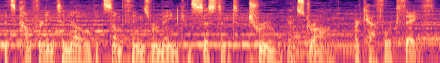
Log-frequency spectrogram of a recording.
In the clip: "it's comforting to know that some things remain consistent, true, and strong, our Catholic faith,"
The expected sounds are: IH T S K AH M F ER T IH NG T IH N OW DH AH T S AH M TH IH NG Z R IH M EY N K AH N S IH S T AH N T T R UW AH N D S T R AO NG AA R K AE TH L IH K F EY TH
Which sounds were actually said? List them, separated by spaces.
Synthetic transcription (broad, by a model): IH T S K AH M F ER T IH NG T IH N OW DH AH T S AH M TH IH NG Z R IH M EY N K N S IH S T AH N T T R UW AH N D S T R AO NG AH R K AE TH L IH K F EY TH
